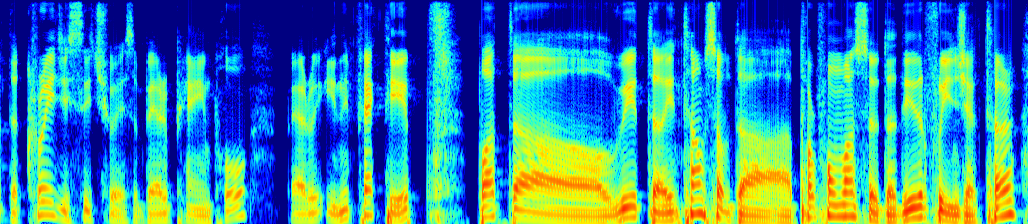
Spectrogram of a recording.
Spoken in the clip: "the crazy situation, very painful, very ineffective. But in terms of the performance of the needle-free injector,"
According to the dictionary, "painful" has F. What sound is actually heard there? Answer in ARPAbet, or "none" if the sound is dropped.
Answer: F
